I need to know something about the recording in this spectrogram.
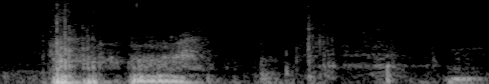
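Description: A keeshond growling twice in quick succession in the first second, the second growl longer, while it keeps hold of its toy. A few faint clicks follow.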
